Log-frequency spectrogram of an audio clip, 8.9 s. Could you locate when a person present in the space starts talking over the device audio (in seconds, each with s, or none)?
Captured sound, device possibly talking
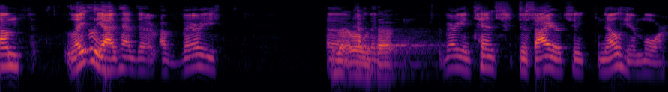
4.4 s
